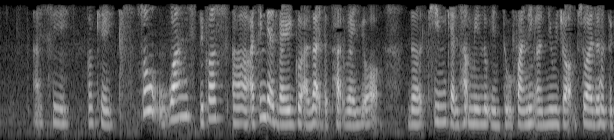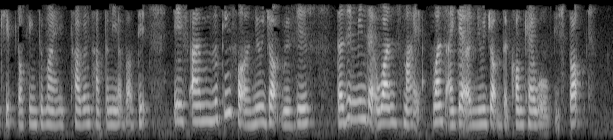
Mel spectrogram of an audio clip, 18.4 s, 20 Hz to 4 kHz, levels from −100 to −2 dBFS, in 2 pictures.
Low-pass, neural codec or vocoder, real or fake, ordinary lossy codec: 3.6 kHz; codec, 16 kHz, 6 kbps, DAC; fake; MP3, 24 kbps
